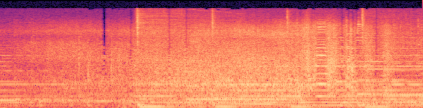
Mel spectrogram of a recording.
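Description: Dramatic background score with long held notes. About a second and a half in, deep low pulses start repeating under it, over a rising wash of noise.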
